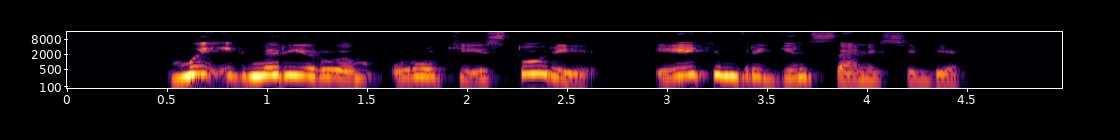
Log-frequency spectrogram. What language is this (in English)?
Russian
